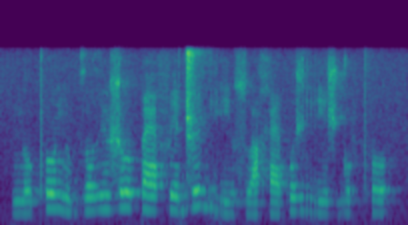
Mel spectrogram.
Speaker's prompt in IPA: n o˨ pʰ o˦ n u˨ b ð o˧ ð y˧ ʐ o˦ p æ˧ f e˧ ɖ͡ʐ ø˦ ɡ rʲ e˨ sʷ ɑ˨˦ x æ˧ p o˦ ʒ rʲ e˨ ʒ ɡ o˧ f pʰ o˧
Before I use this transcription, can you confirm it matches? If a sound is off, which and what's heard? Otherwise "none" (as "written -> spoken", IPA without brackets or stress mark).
none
